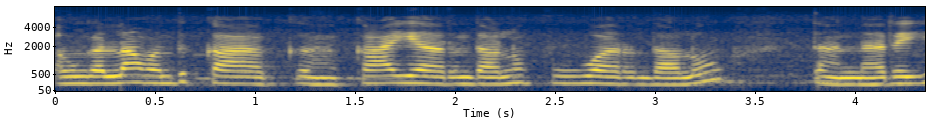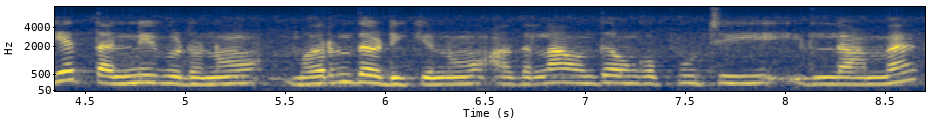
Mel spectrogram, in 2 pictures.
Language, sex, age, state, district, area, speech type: Tamil, female, 45-60, Tamil Nadu, Perambalur, rural, spontaneous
